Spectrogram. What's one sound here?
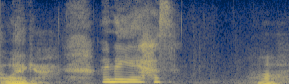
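A woman laughs lightly.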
